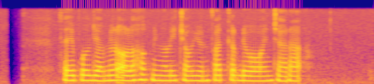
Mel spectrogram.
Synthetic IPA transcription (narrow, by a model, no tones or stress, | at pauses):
saipuld͡ʒamɪlɔlɔɦɔk̚niŋalit͡ʃawjunfat̪̚kərdawawaɲt͡ʃaɾa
